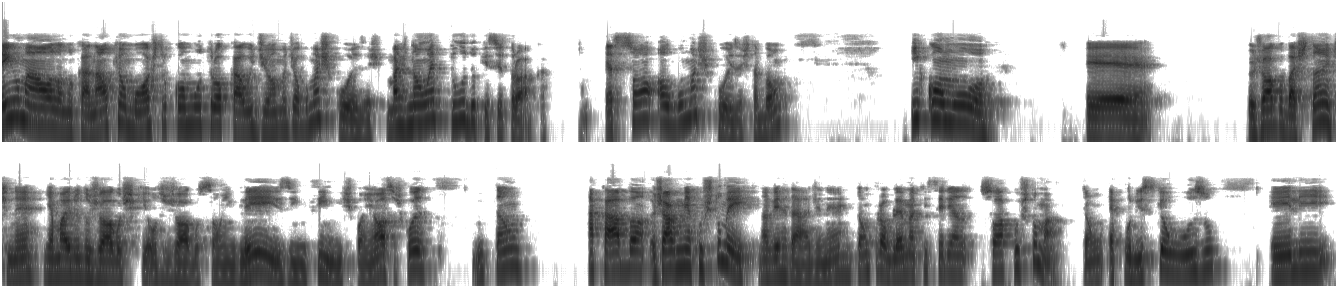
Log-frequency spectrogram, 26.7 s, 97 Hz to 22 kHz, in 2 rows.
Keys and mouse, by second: 2.5 a, 3.8 Tab, 18.2-21.4 right drag, 20.4-21.4 drag, 21.2 middle click, 22.2-25.2 drag, 25.2 middle click, 26.4 right click.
